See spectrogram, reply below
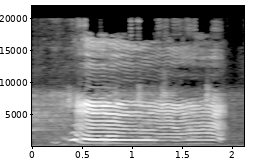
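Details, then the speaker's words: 2-month-old girl crying, upset at having the hiccups: a single drawn-out, clear, steady infant cry lasting about one and a half seconds. "big girl got them hiccups they making you mad yeah yeah tell Mom all about it"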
